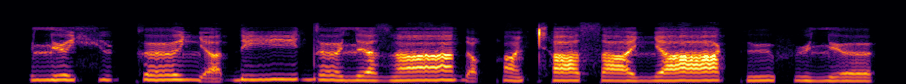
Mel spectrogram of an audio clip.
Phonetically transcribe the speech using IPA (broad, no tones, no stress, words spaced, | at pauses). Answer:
lʲəçʉ kəːʎa̰ ɗiː dəːlʲazãːɗə̰ qãcʰasaː ʎaː kɨfʉ lʲə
